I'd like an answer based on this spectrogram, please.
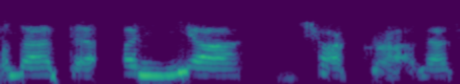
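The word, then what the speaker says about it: Ajna: third ey in India they call that the Aya chakra that's spelled a j n and it's is pronounced Aya Aya chakra which is located in the middle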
